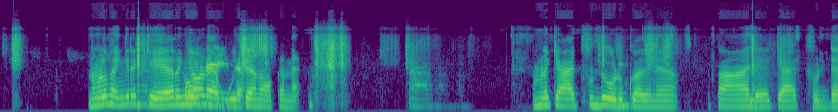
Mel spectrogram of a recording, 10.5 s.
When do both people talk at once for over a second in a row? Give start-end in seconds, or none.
1.2-3.0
